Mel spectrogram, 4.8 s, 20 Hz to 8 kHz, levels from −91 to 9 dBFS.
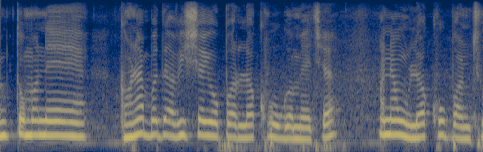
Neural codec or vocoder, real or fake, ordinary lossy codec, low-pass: none; real; none; none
